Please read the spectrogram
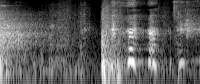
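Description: Mallet blows on a locked jewelry box, forcing it open: a loud hit at the start that fades out, then a quick cluster of sharp knocks and rattles about a second in.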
